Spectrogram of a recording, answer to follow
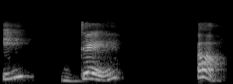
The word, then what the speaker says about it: idea: of the sound idea it's not gonna sound like an e it's gonna sound like a short a because that's how the letter e songs in Spanish so this is e day ah e day another rule of syllabification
